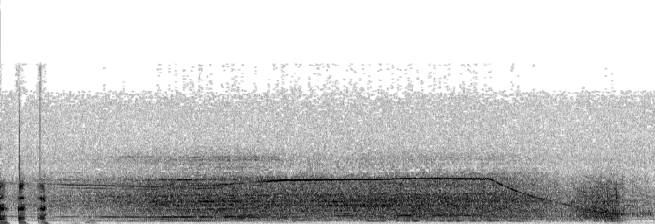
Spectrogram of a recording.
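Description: Chainsaw running at a steady high speed as it cuts through a wall block, its pitch falling away as it winds down near the end.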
